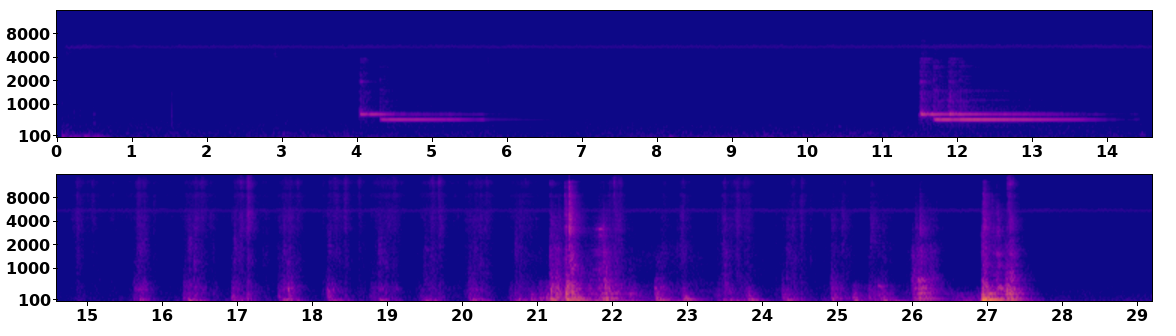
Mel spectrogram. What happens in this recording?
Someone rang the doorbell. I walked over to the front door and pulled it open to greet them.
